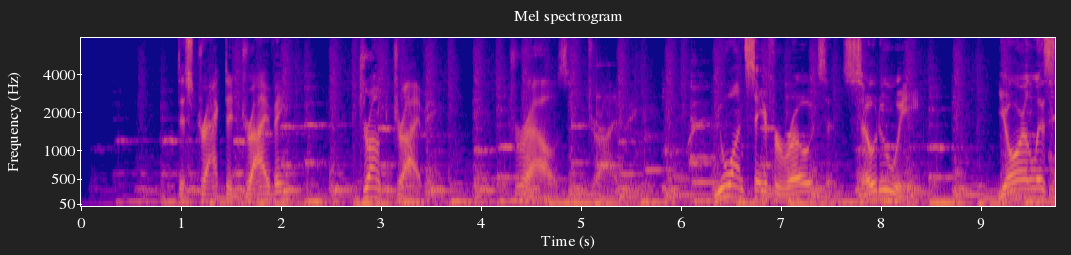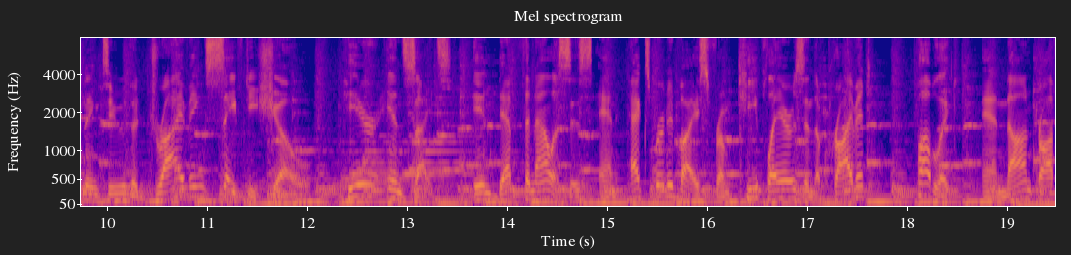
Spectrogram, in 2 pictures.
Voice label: podcast

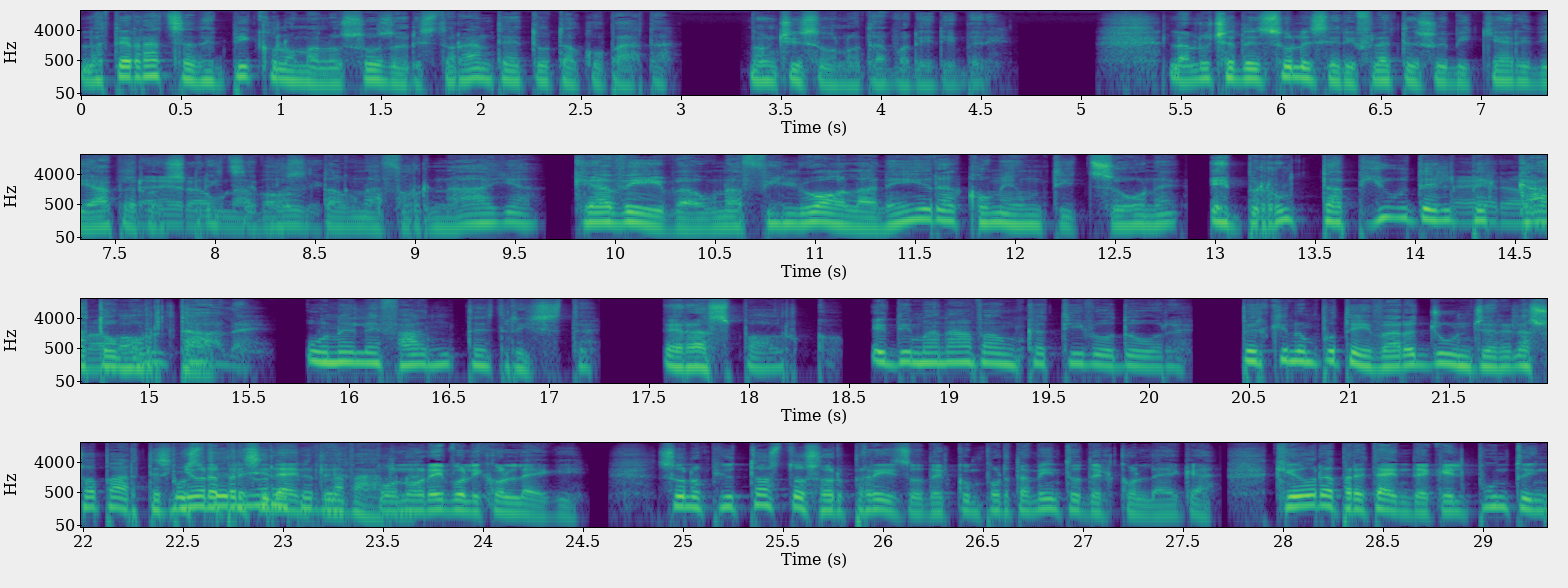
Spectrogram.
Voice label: Audiobook Narration Acting

